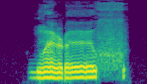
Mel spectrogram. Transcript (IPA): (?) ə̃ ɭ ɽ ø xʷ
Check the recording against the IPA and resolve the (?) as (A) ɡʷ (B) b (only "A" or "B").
A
